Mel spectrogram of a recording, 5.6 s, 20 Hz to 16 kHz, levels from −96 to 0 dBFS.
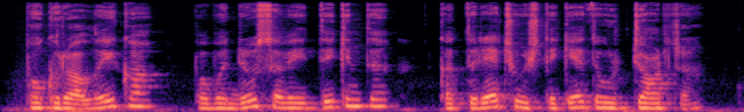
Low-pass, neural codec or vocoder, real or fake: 14.4 kHz; none; real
